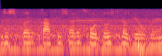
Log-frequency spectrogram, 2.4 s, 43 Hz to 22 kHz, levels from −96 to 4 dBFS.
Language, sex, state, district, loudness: Hindi, female, Chhattisgarh, Bilaspur, -18 LUFS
